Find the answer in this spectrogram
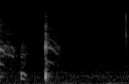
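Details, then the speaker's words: Single short, sharp cough from an adult with softer throat sounds around it in a quiet room; the speaker attributes it to weeks of dust from nearby highway demolition, saying the lungs feel full of dust. "So honestly, I feel like my my lungs are full of dust. [cough] [snorts] And when I talk more, I like breathe more."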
